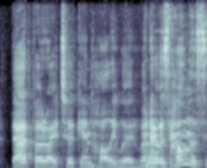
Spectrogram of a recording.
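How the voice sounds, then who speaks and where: A woman speaks at a fairly quick pace with a slight Californian accent. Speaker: writer and English teacher. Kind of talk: casual vlog showing her books.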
